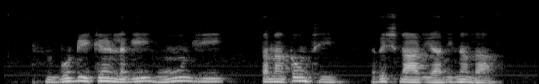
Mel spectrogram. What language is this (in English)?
Gujari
